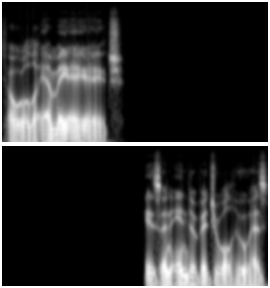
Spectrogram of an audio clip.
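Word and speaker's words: علماء: An alim, pronounced a'lim, commonly used singular of ulama, pronounced oulamaah, is an individual who has done extensive study of the Quran, tafsir, exegetical commentary, and hadith, for starters.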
